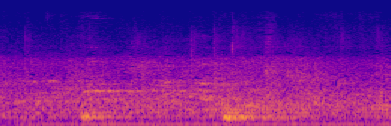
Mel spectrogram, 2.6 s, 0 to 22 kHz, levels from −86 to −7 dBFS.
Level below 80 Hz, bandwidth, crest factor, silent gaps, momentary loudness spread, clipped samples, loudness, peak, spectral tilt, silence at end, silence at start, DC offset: -52 dBFS; 16 kHz; 18 dB; none; 7 LU; under 0.1%; -36 LUFS; -16 dBFS; -5.5 dB/octave; 0 s; 0 s; under 0.1%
